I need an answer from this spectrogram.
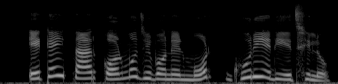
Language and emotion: Bengali, neutral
